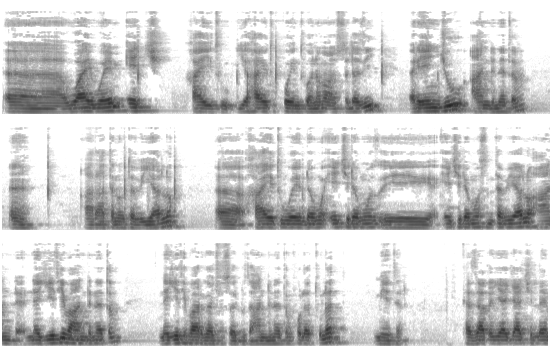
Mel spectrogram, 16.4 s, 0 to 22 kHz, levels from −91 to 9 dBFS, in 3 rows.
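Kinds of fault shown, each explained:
No kinds of fault are heard in this audio.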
